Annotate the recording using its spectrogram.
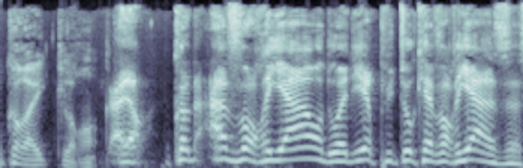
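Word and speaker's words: Avoriaz: exemple je dis almana oui alors c'est la prononciation correcte Laurent alors comme avoria on doit dire plutôt qu'avoriaas c'est bien ça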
